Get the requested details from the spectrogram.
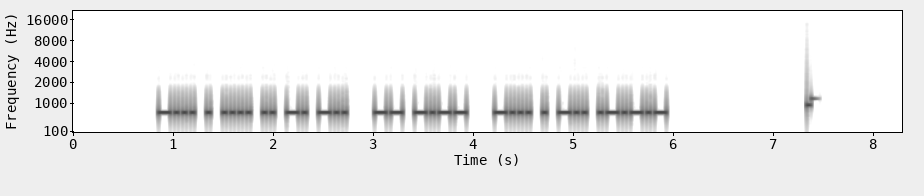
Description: Morse code, heard as a keyed tone, about 30 wpm, 700 Hz. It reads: BEHIND MY BED.
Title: Sentences from Top 500 Words 30wpm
